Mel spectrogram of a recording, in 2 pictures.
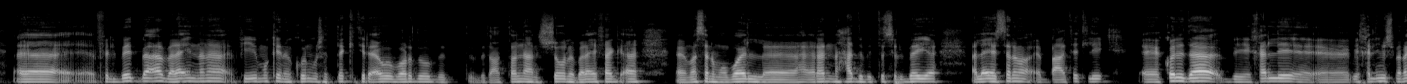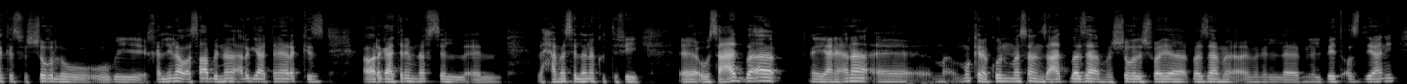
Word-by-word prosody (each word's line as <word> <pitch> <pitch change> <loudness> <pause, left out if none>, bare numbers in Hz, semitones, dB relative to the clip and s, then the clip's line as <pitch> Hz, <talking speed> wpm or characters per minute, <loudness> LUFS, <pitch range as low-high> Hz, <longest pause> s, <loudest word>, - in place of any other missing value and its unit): آآ، 120 -2 0
في - - -8
البيت 145 +4 0
بقى 150 +1 +2
بالاقي 135 +3 +2
إن 140 -1 -3
أنا 145 -2 -1
في 135 +3 -3
ممكن 140 0 -3
أكون 130 +3 -3
مشتتات 125 +1 -5
كتيرة 120 -4 -3
أوي 130 +1 +2
برضه 125 +1 0
بت 110 -2 -9 0.2
بتعطّلني 105 +6 -4
عن 120 - +1
الشغل 125 +3 -1
بالاقي 125 +2 +1
فجأة 125 0 0 0.4
مثلًا 120 +4 0
موبايل 120 +1 +3
ه 110 0 -1
رَن 130 0 0
حد 125 +1 -1
بيتصل 120 0 -6
بيَّ، 135 +1 +3 0.4
ألاقي 135 +4 +4
رسالة 135 -1 0
اتبعتت 110 +5 -5
لي، 135 -1 -3 0.4
آآ، 115 0 0
كل 160 +5 +4
ده 150 +1 +7
بيخلّي 135 +4 0 0.2
آآ 110 0 -5
بيخلّيني 125 +4 -4
مش 145 -1 -4
مركّز 135 -2 -2
في 130 - -13
الشغل 135 +3 -1
و 120 - +1 0.3
وبيخلّيني 115 +4 -2
أبقى 125 - +3
صعب 140 0 +2
إن 130 - -1
أنا 140 -2 +1
أرجَع 135 -1 +1
تاني 135 +2 -1
أركّز، 130 -2 -2 0.4
أو - - +4
أرجَع 135 0 +5
تاني 140 +3 0
بنَفْس 135 0 -3
ال 115 -3 -2
ال 110 0 -7 0.4
الحماس 135 +3 -1
اللي 130 0 +3
أنا 135 - +1
كنت 115 - -15
فيه. 110 -2 -2 0.4
آآ 115 +1 +1
وساعات 125 +6 +5
بقى 160 +1 +4 0.2
يعني 125 0 +1
أنا 150 0 +4
آآ 125 +1 -5
م 125 +1 -14
ممكن 155 0 +1
أكون 145 +2 +1
مثلًا 140 0 0
ساعات 120 +1 +3
بازهق 135 0 +5
من 120 -1 -6
الشغل 130 +3 0
شوية 130 -2 +2
بازهق 125 +2 +1 0.3
من 115 0 -10
ال 110 -1 -5
من 115 - -12
البيت 120 +3 -3
قصدي 125 -1 -6
يعني؛ 150 +1 -6
125 Hz, 175 wpm, -25 LUFS, 115-135 Hz, 0.4 s, ده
